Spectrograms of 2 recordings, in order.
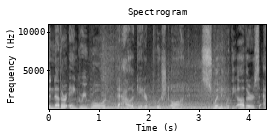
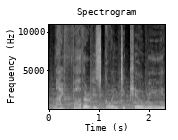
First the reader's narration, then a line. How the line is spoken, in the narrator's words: Mora moaned, cringing with every scraping sound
